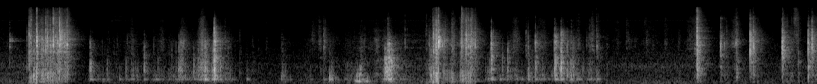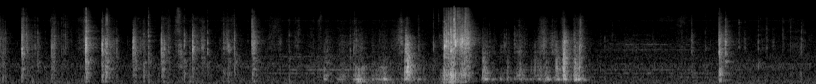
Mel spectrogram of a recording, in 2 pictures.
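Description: A tarot deck being shuffled by hand: a run of short rustling, clicking bursts of cards, the loudest near the start and again about three-quarters of the way through, easing off near the end.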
